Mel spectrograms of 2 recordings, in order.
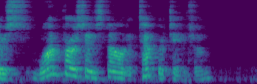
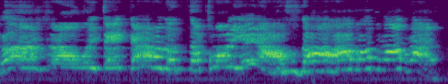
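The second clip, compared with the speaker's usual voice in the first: very high, loud, slowed blustering spokesman; mock official shouting; 14 semitones higher, 5 dB louder, slower than usual. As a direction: ham up a pompous bigwig drowning on. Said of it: "they're like".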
